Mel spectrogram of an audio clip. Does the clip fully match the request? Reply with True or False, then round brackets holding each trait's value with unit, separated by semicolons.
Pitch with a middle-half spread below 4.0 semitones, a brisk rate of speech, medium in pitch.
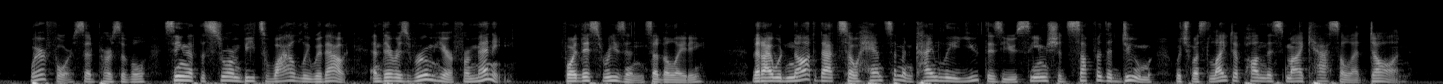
False (5.3 semitones; 210 wpm; 145 Hz)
